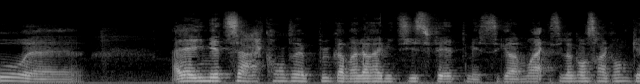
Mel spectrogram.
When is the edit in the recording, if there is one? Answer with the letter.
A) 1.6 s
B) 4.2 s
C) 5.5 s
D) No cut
A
